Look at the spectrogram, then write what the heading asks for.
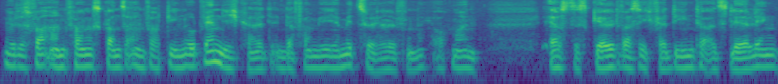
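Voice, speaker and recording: Husky older man, lowish voice, reminiscing. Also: a little mellow. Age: 60s or older. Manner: ornate wording with frequent "ne?" tags. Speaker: writer being interviewed. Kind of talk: reflective conversational storytelling. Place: indoors at his home.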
